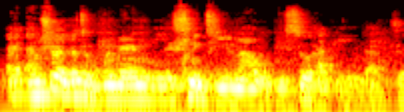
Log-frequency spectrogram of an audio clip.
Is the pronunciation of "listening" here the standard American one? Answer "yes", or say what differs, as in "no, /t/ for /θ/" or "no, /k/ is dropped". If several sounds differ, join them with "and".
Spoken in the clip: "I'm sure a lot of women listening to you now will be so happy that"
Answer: yes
